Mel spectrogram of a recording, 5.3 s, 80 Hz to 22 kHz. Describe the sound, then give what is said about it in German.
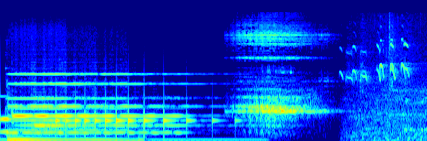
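A short tonal musical jingle with a low drone fades out, followed by a few seconds of high, rapid peeping from seven chicks, with scattered softer calls from hens, in a school courtyard in Gescher, Germany. “Drei Siebtklässlerinnen und 7 piepsende Küken und Hennen.”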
